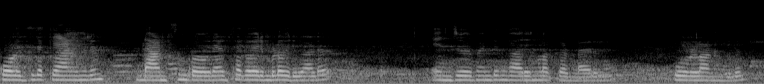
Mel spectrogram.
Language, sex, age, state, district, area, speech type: Malayalam, female, 18-30, Kerala, Idukki, rural, spontaneous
